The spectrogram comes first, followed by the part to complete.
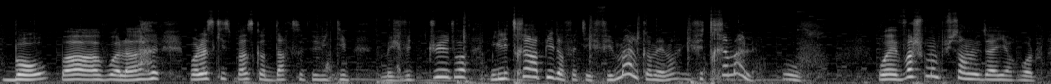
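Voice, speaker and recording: A woman with a fairly high voice gives a chatty, excitable gaming commentary. She breaks into sudden exclamations and scatters fillers through her talk. Soft music plays in the background. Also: moderate pace. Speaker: gaming YouTuber. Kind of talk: Minecraft mod showcase commentary.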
